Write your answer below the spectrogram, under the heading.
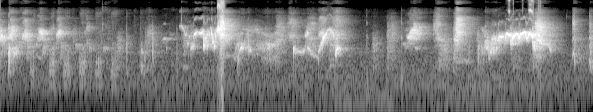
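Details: Budgerigar flock kept as pets, chirping and warbling in quick rattling runs, with a sharp click and loud squeaky chirps, then a brief quiet gap before a bright rising warble.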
